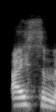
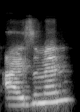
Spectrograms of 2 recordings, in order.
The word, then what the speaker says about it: Isaman: your last name wrong I'm its Iseman but that was Raymond if I say it fast hi what is it it's Eisenmann Eisenman okay perfect well we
